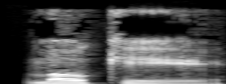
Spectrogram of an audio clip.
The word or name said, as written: moki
